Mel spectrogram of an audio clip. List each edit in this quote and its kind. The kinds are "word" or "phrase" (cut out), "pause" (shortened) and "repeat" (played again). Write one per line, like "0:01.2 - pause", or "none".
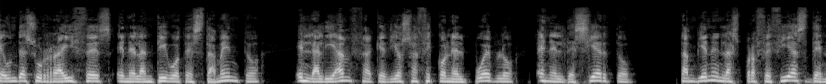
none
